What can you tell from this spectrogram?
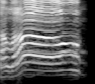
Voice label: Male Mech Low Cards; Annoy O

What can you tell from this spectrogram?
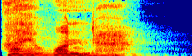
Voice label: Female Naga think

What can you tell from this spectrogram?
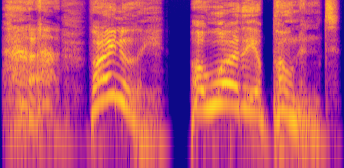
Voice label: Male Orc

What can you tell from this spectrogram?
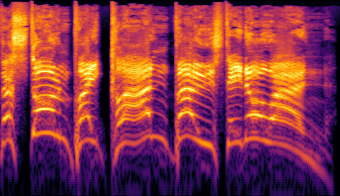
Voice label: Male Dwarf Play

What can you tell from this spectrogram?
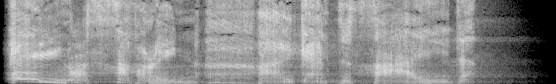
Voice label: Male Undead

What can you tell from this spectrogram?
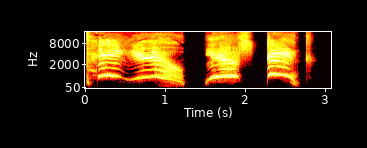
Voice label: Male Demon

